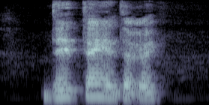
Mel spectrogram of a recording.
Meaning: third-person singular conditional of déteindre
- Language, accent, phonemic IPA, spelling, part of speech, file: French, Canada, /de.tɛ̃.dʁɛ/, déteindrait, verb, LL-Q150 (fra)-déteindrait.wav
